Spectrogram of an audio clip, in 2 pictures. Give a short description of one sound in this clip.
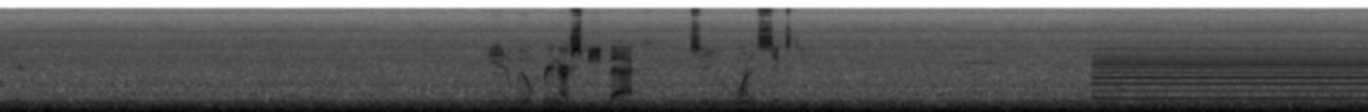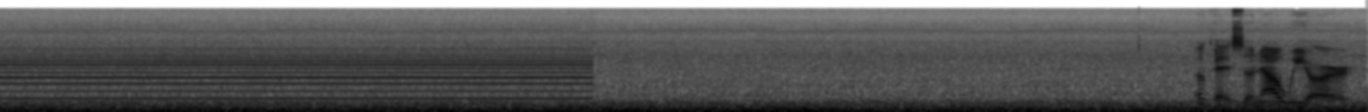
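Jet engines drone steadily with a low rumble.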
